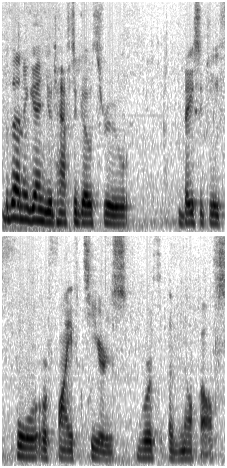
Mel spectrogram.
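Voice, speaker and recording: A man with a British accent, medium in pitch and dark, mellow in tone, at a fairly slow pace with lively intonation. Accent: British-sounding. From Netherlands. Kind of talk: casual chat.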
